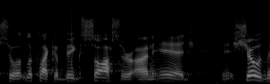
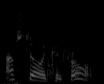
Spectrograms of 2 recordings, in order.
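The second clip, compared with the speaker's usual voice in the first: quiet voice of God; 10 dB quieter than usual. Acted. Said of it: "him saying to these people is this".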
